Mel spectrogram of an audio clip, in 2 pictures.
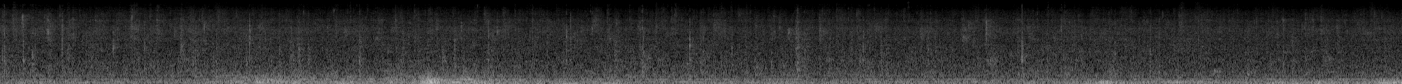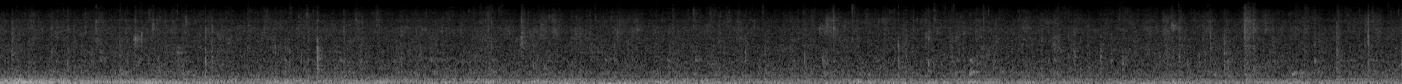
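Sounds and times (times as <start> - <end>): heavy rain: 0.0 - 28.0
low roll of thunder: 2.1 - 6.4, 13.0 - 20.7.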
